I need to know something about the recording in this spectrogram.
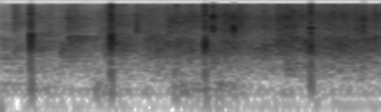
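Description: An audience applauds to honor people who have truly given their lives, a dense wash of clapping with sharper individual claps standing out about every half second. No one speaks over it.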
